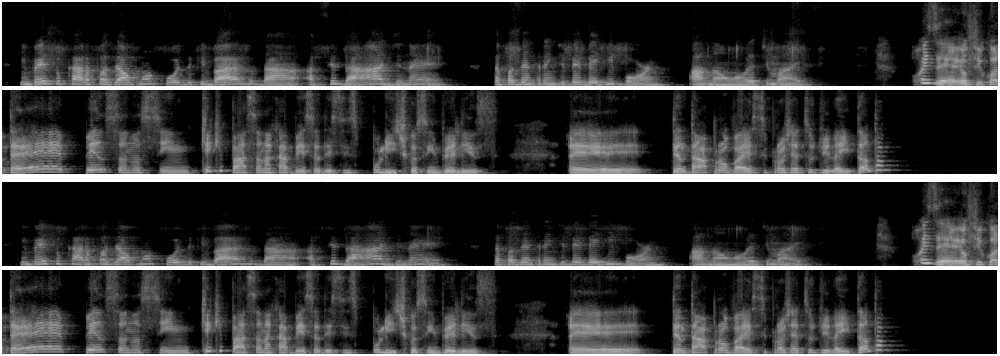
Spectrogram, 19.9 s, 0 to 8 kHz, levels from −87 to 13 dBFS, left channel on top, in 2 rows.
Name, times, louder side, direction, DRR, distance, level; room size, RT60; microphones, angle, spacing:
voice 1, 0.2-4.4 4.9-8.1, left 4 dB, 90° left, 0.9 m, -30 dB
voice 2, 9.1-14.9 15.2-16.3 16.7-18.8, left 1 dB, ahead, 0.6 m, -27 dB
8.8 x 8.5 x 4.8 m
head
